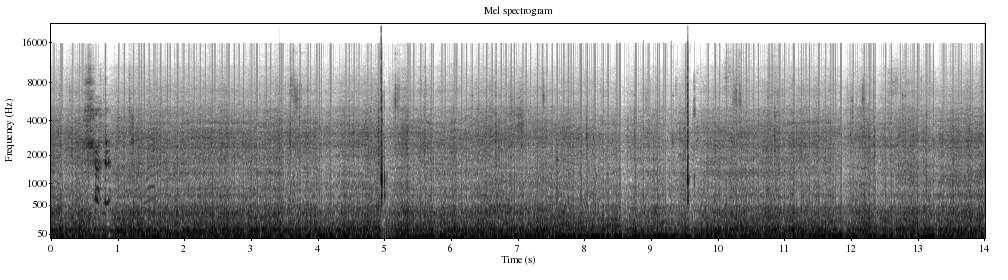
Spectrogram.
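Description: Four-wheel drive heard from inside the cabin while descending a steep, rough dirt track: a steady low engine and drivetrain drone with road noise, and two sharp knocks about five and nine and a half seconds in.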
